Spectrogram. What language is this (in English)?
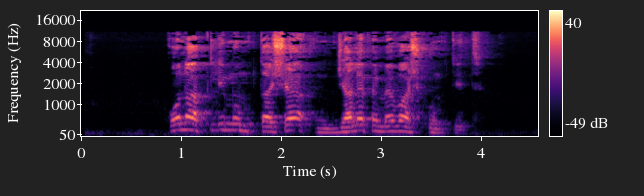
Laz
